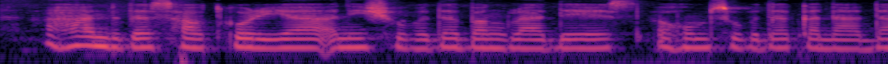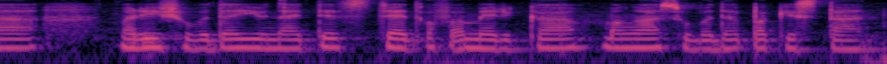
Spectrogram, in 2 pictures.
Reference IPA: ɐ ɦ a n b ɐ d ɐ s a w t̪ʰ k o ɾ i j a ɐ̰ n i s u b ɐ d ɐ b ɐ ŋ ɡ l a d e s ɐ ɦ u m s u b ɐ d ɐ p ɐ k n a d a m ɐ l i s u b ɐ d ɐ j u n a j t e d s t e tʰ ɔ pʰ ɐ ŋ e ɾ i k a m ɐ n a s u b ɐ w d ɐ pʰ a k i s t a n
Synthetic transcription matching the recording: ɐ ɦ a n b ɐ d ɐ s a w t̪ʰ k o ɾ i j a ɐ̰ n i s u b ɐ d ɐ b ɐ ŋ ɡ l a d e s ɐ ɦ u m s u b ɐ d ɐ k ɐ n a d a m ɐ ɾ i s u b ɐ d ɐ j u n a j t e d s t e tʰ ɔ pʰ ɐ m e ɾ i k a m ɐ ŋ a s u b ɐ d ɐ p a k i s t a n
